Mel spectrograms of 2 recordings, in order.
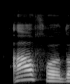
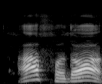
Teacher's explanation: খাড়া যাবার এক আলিফ টেনে পড়বেন। হামজা ফা যাবার আফ, দদ খাড়া যাবার দ, আফদ।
